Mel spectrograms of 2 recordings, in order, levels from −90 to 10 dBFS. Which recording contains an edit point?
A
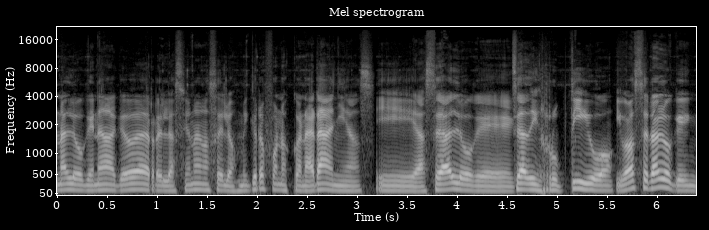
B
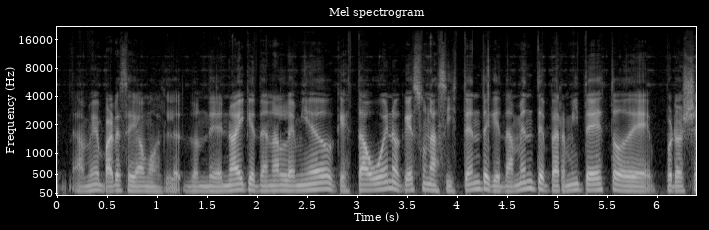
A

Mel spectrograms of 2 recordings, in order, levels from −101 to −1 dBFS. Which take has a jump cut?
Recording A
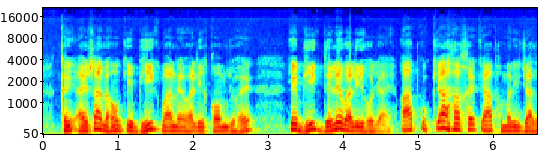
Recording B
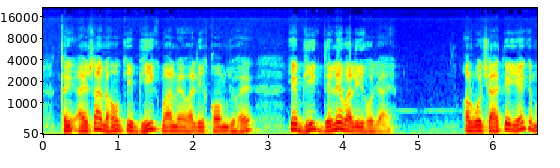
A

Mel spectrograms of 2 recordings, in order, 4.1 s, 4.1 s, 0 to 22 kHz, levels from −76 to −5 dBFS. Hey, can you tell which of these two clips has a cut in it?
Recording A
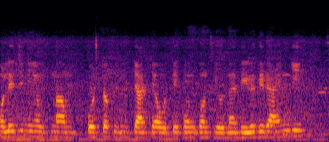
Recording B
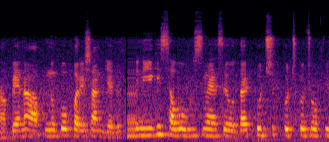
B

